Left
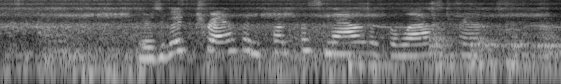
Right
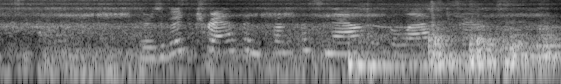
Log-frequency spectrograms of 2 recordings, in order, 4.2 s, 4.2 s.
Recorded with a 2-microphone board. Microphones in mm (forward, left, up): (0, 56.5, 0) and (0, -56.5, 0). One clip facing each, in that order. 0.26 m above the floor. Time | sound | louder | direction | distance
1.0 | a woman speaking | left 5 dB | 30° left (ahead or behind) | 1.6 m
2.6 | footsteps | left 2 dB | 65° right (ahead or behind) | 0.7 m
